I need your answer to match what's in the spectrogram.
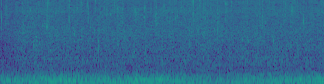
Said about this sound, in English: And as soon as you exit back into the outside, the rain and the coldness start seeping back into your kit. Burr. It's cold.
